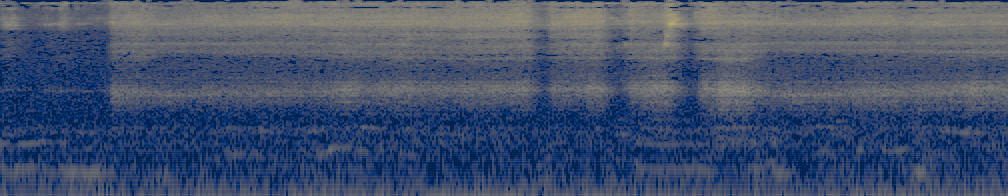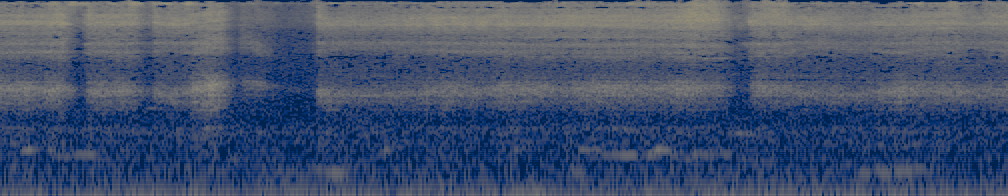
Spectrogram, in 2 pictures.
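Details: Professional teeth cleaning (scaling or full-mouth debridement) by a dental hygienist on a patient with heavy plaque and tartar and possible gingival inflammation: steady high-pitched ultrasonic scaler hiss and suction noise with brief gaps.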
